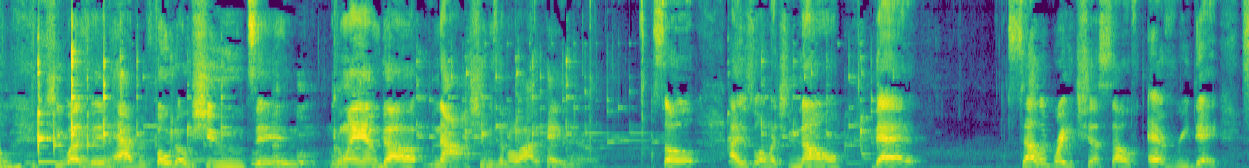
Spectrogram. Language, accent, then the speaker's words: English; West Coast, United States; I told y'all, the West Side people don't ever go through nothing. I grew up on the West Coast.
